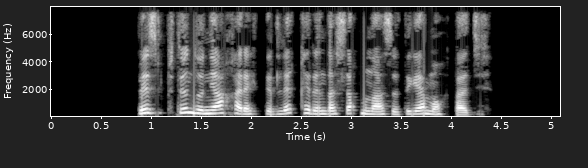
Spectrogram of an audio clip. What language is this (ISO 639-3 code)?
uig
